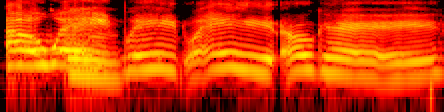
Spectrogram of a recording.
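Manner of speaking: panicked, frightened goblin voice. Voicing a dangling goblin threatened with being lifted higher: panicked goblin voice. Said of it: "Kane threatens to go higher".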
